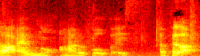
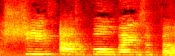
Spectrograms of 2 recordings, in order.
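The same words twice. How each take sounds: First: Said in the usual way. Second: Higher-pitched mimicry of accusing commenters; put-on high voice of online critics; mock accusation. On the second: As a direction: imitate gossipy people making an accusation up high. Mimics commenters' accusation, then denies it.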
